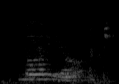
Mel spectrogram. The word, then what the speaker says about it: mondial: Mondial. Can I please have all the information? Of course. Mondial or mondial, are the two pronunciations I've given, is an adjective.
